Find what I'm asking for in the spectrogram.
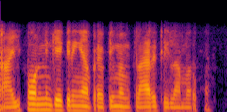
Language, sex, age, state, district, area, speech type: Tamil, male, 18-30, Tamil Nadu, Mayiladuthurai, rural, conversation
